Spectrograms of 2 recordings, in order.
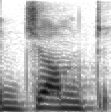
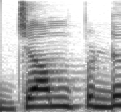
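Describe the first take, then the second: First: जंप्ड said "jumpt", ending in t; correct t ending. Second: जंप्ड said "jump-du", with voiced d; wrong d ending. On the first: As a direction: close जंप्ड on t, not d. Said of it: "यानी टी का sound आएगा". (जंप्ड के अंत में ट की ध्वनि) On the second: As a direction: sound a d after the p in जंप्ड. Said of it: "जंप्ड नहीं पढ़ेंगे". (जंप्ड के अंत में ड की ध्वनि) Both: Shown as a demonstration.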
